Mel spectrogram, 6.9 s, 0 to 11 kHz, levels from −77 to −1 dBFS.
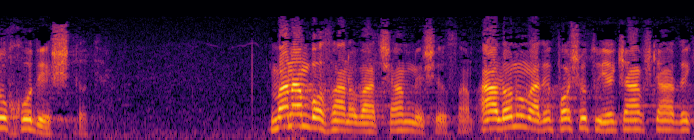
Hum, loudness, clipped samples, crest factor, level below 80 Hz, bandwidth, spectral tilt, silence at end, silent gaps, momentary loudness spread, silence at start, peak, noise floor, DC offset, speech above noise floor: none; -16 LUFS; under 0.1%; 16 dB; -52 dBFS; 8 kHz; -4.5 dB/octave; 0 s; none; 12 LU; 0 s; -2 dBFS; -47 dBFS; under 0.1%; 31 dB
